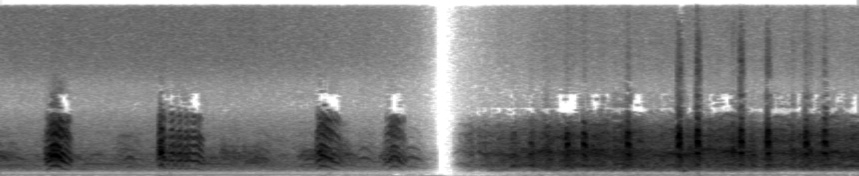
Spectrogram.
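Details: Gull uttering four separate harsh, slurred calls over the first half, followed by a steady broadband rushing noise with scattered sharp clicks.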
